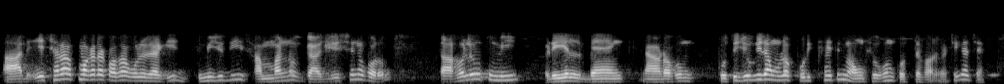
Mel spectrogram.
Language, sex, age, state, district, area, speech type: Bengali, male, 60+, West Bengal, Purba Bardhaman, urban, conversation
